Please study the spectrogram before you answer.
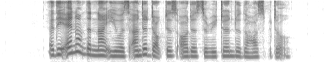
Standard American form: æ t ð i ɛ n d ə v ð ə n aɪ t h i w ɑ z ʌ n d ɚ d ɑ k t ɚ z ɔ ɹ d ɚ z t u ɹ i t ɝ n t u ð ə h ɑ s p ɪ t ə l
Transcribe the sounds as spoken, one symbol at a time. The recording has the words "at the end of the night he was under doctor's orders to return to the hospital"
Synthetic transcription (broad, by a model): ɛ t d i ɛ n d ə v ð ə n aɪ t h i w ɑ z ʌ n d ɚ d ɑ k t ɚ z ɔ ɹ d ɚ s t u ɹ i t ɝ n t u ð ə h ɑ s p ɪ t ə l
